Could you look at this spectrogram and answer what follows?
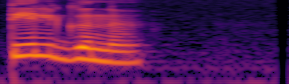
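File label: "тільгыны", Komi, female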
